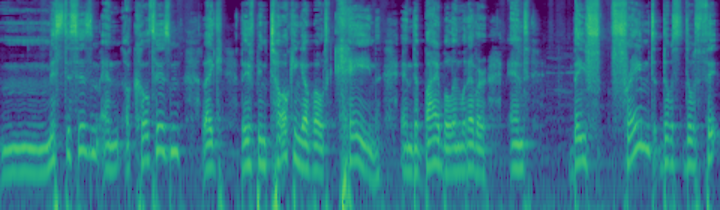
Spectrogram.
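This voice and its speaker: In this in-character video game commentary, a man with a warm, medium-pitched voice muses aloud, hesitant and sardonic, with casual swearing. He is a gaming video creator playing in character.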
